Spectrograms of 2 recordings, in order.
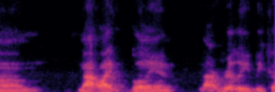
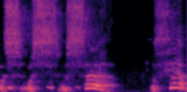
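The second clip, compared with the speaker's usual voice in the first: put-on voice crack, much higher; 4 dB quieter than usual. Retelling a senior getting in his face, imitating his voice cracking. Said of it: "My voice is cracking".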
